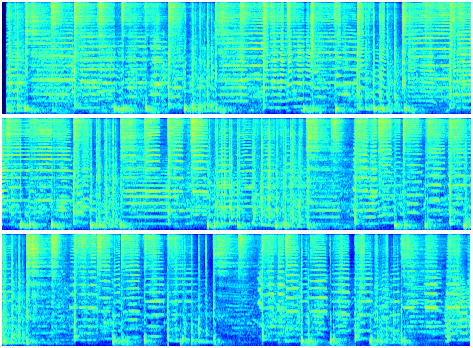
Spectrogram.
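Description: Swiss carnival Guggenmusik band playing on the march: trumpets and other brass carry the tune over a driving beat of snare drums, bass drums and cymbals, loud and steady throughout.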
